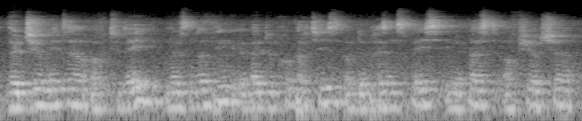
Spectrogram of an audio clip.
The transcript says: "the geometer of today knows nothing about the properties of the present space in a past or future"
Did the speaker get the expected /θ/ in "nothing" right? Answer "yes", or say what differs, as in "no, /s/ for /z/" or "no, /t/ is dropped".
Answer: yes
